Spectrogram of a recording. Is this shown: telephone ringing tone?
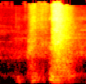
no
